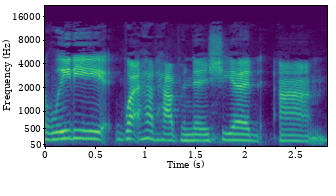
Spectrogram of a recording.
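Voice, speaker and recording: A woman with an American accent, a bright, sharp tone, a fairly low pitch and ordinary pitch variation. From US West, Las Vegas. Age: 20s. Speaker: millennial professional. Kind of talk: casual interview.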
